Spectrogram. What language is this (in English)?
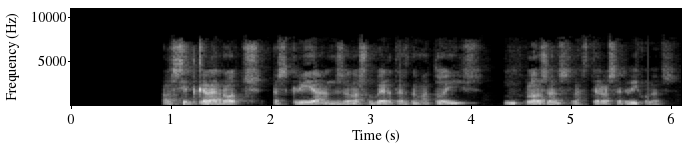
Catalan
